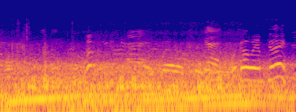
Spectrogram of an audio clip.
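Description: Voices of players and spectators calling out at a softball game, scattered shouts with one drawn-out call near the end, over a steady low rumble.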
